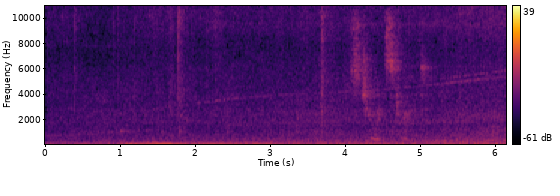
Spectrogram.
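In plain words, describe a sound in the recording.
A bus engine rumbles low and steady from inside the bus.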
